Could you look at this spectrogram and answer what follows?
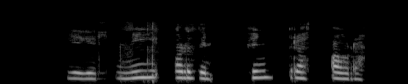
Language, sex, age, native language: Icelandic, male, 9, Icelandic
